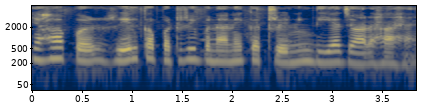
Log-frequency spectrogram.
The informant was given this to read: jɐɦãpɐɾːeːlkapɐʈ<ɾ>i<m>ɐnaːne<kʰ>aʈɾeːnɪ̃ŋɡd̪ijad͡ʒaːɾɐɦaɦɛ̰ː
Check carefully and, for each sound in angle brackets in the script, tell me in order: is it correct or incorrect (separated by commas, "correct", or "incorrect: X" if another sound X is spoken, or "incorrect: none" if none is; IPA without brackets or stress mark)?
correct, incorrect: b, incorrect: k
